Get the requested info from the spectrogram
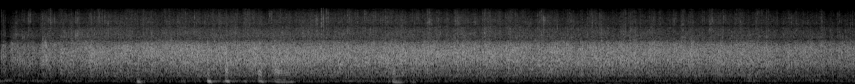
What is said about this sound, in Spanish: un aplauso a esta generosidad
